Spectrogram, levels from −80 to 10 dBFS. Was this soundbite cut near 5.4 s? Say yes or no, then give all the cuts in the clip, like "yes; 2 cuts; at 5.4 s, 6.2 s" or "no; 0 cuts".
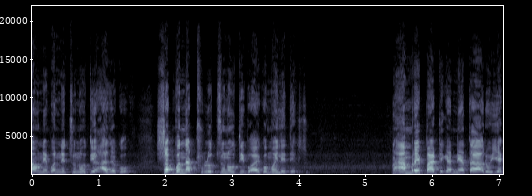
yes; 1 cut; at 5.4 s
